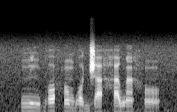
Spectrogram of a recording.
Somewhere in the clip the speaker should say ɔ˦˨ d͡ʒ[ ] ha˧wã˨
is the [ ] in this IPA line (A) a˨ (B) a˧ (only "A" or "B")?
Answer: A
